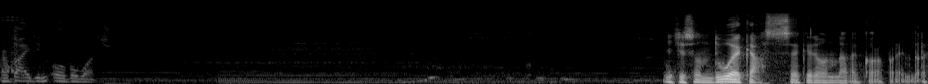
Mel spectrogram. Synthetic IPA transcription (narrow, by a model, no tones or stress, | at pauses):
ɹəvaɪdɪ̃ŋovəwɑt͡ʃ | it͡ʃisɔnd̪uːekasek̟ed̪ɛːvonand̪aːɾea̰ŋko̰ːɾapːɾɛ̰nd̪ḛɾʔe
